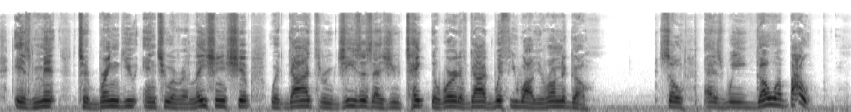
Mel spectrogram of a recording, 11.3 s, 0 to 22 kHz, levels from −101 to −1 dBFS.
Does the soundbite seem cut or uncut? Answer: cut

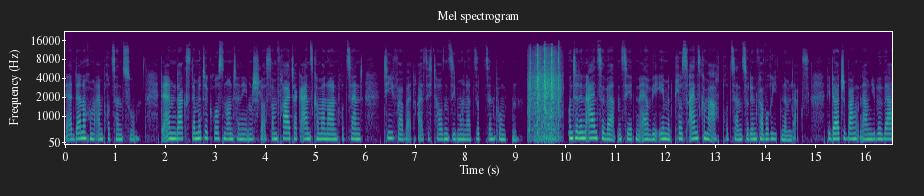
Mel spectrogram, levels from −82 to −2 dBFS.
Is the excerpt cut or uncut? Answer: uncut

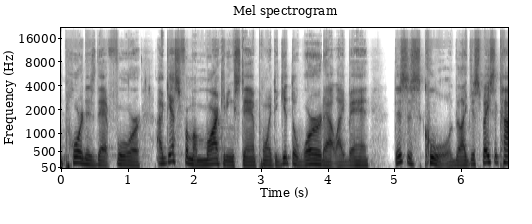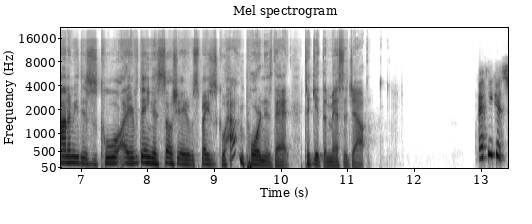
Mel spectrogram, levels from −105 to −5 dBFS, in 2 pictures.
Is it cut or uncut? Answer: uncut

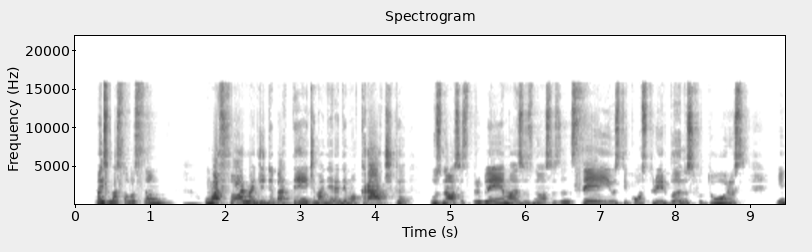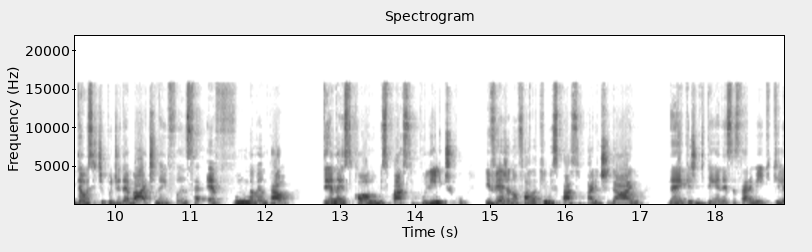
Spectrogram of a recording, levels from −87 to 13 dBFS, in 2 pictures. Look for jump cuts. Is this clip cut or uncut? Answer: uncut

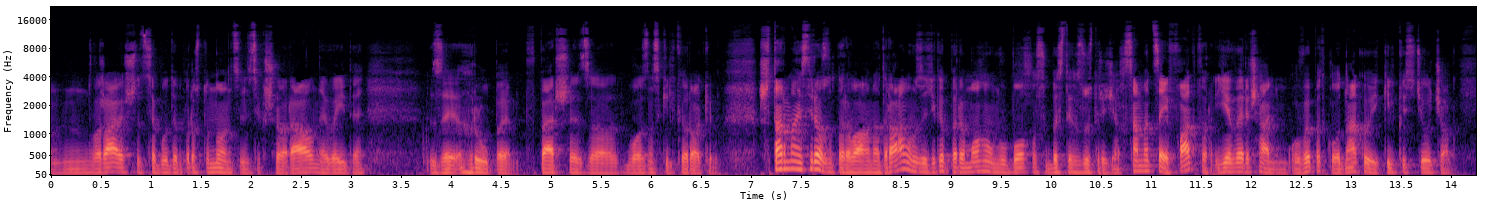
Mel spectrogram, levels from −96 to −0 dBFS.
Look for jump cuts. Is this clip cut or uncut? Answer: uncut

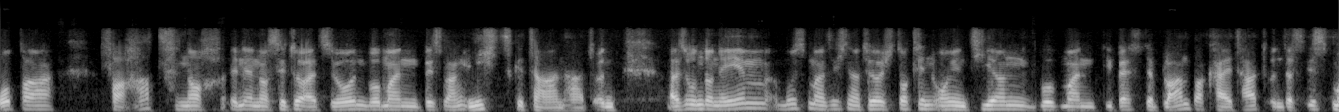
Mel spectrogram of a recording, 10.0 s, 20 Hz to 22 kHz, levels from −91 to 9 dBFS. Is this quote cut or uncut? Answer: cut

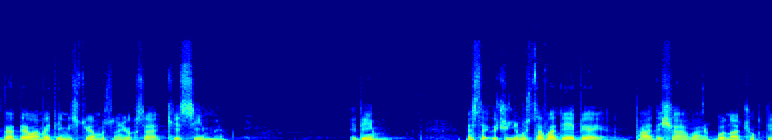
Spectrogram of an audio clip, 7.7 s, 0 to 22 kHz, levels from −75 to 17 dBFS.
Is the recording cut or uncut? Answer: uncut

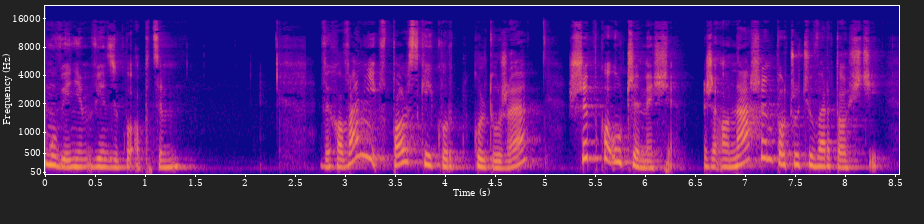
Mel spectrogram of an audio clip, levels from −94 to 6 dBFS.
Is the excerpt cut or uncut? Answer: cut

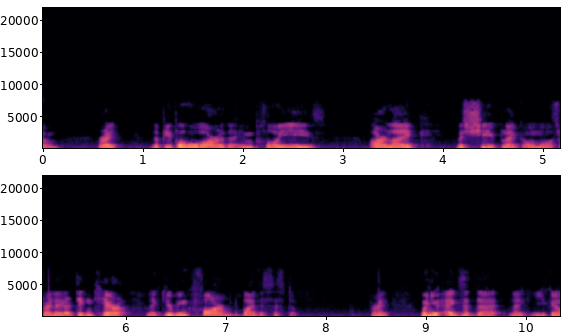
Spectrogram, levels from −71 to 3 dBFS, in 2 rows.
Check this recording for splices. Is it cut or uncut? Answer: uncut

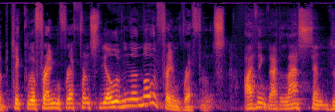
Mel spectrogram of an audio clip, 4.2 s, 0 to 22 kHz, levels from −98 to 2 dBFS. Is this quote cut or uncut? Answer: cut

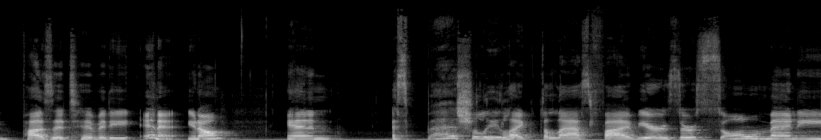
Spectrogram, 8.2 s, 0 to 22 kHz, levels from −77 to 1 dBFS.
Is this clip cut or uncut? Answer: uncut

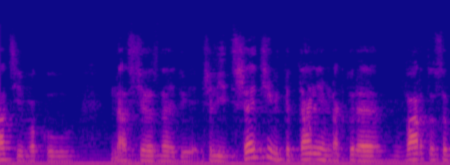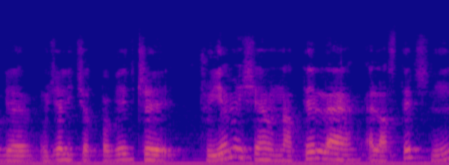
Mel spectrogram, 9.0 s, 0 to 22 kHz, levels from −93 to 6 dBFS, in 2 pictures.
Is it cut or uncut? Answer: cut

